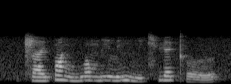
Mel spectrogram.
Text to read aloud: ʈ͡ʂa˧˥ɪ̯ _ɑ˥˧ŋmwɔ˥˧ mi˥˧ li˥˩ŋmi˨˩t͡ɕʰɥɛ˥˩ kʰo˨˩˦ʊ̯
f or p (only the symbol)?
p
